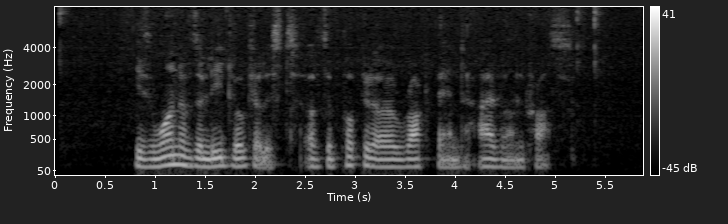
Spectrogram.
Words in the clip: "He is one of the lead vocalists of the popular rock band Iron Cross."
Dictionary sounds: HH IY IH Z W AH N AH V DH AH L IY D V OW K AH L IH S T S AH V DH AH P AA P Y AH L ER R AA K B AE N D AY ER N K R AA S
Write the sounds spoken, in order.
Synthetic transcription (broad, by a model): HH IY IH Z W AH N AH V DH AH L IY D V OW K AH L IH S T S AH V DH AH P AA P Y L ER R AA K B AE N D AY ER N K R AA S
